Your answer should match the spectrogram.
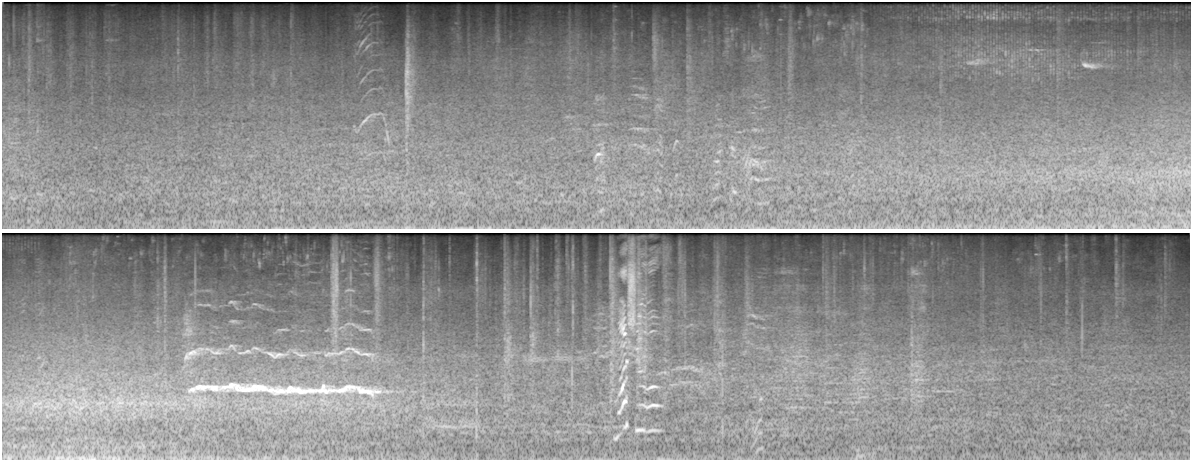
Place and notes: Brussels, Parvis de Saint-Gilles.
Crowd, ambulance, and a homeless man asking me what I'm doing.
